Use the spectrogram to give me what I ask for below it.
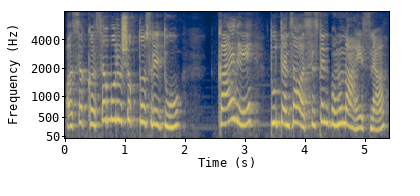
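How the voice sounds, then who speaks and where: A woman's voice: very high voice, expressive, measured pace. A woman voicing a caring, outspoken young woman office worker who talks firmly. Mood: indignant. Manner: firm, outspoken. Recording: dull lo-fi audio with faint music.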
